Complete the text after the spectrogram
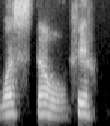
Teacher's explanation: تو سین اور غین دونوں میں آپ کو رخاوہ کرنا ہے، اور جہاں پر ٹائم برابر لینا ہے، واستغفر۔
